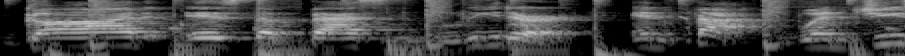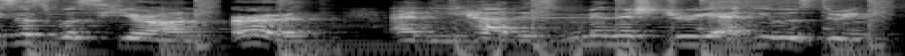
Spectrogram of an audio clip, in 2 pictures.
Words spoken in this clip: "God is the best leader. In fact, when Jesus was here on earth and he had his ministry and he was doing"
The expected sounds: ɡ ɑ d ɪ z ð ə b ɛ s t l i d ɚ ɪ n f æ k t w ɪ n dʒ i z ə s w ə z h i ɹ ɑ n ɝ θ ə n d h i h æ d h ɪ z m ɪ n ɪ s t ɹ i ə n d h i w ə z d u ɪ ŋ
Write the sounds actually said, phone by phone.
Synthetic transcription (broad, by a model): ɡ ɑ d ɪ z ð ə b ɛ s t l i d ɚ ɪ n f æ k t w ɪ n dʒ i z ə s w ə z h i ɹ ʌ n ɝ θ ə n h i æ d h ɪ z m ɪ n ɪ s t ɹ i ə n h i w ə z d u ɪ ŋ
